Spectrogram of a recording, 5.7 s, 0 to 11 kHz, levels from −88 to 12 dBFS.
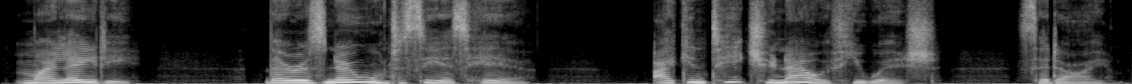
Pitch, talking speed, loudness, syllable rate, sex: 230 Hz, 210 wpm, -17 LUFS, 6.3 syllables/s, female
